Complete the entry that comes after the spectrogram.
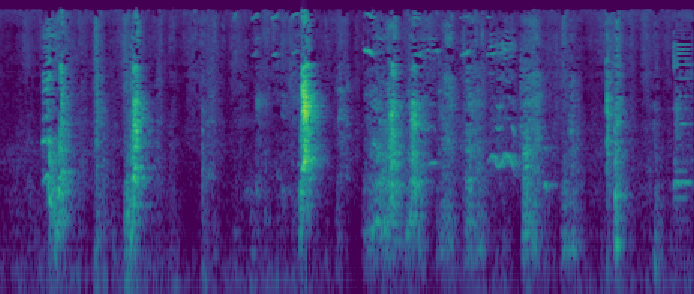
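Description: Spanish water dog puppies barking, a string of short separate barks, the loudest about four seconds in.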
